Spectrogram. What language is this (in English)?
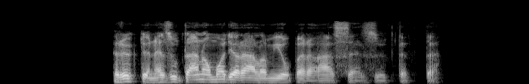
Hungarian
